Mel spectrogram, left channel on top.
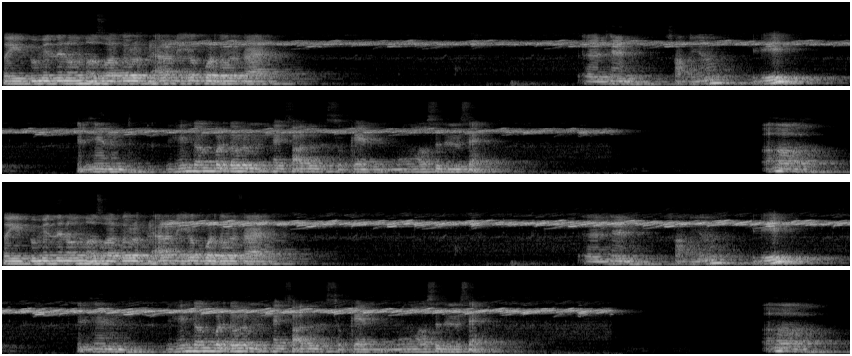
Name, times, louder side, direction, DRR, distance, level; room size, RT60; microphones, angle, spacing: voice 1, 0.0-2.8 7.5-7.9 10.1-13.3, equal, 10° right, 0 dB, 0.9 m, -24 dB
sound 1, 1.6-14.6, right 8 dB, 55° right, 0.6 m, -28 dB
voice 2, 5.8-6.4 6.7-7.2 9.2-9.8 16.1-16.7, left 1 dB, 45° left, 0 dB, 1.9 m, -28 dB
12.0 x 5.5 x 5.9 m, 1.2 s
head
